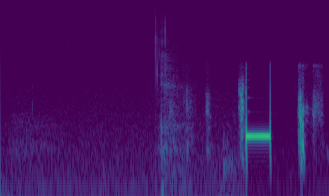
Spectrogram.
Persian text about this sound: بله تماسی شنونده ما قطع شد و میریم به تماس دیگه شنونده ما.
